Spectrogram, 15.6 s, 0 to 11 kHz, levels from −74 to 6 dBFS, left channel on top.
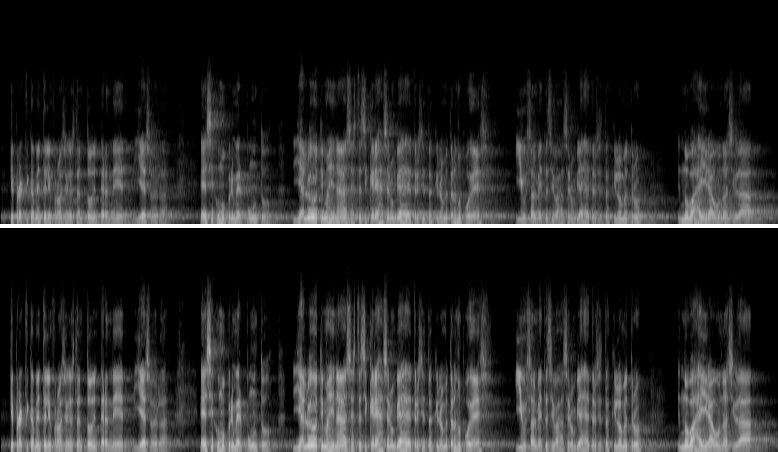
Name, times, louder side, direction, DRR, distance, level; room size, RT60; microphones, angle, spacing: voice 1, 0.2-3.7 4.0-9.8 10.3-12.8 13.5-15.0, right 4 dB, 35° right, 13 dB, 0.4 m, -23 dB
27.0 x 9.5 x 3.3 m, 2.9 s
head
